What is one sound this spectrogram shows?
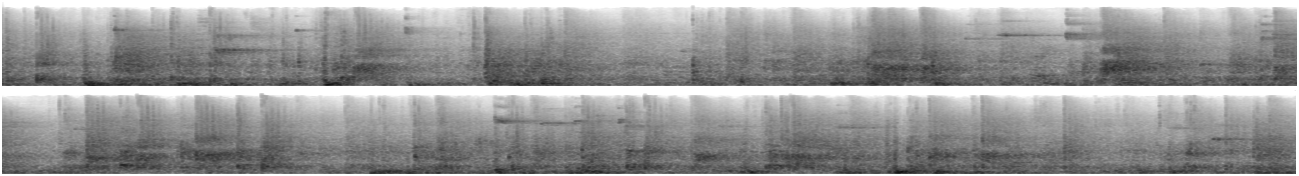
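Shoes squeak sharply on the court floor.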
